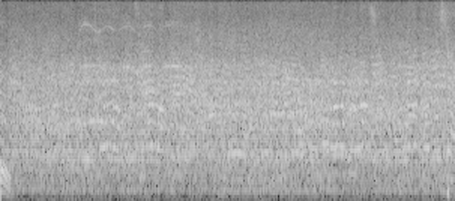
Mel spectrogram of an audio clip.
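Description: Boxing arena crowd: a steady hubbub of many voices at once.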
